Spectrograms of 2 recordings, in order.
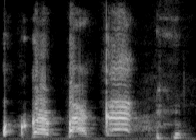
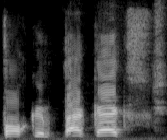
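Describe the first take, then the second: First: Very slow, much higher silly voice; hammed-up catchphrase. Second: Very slow mock Russian accent. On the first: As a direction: drag it out in a high put-on voice. Repeats the running accent bit. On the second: Shown as a demonstration. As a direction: attempt a Russian accent, dragged out. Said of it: "Can you do a Russian".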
